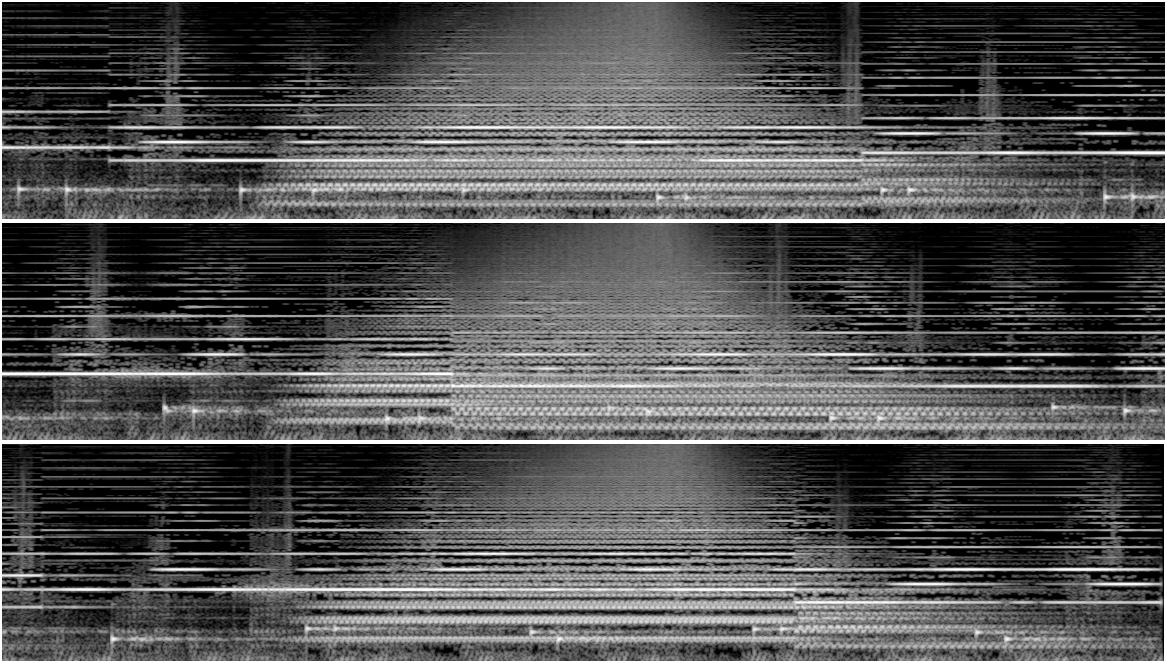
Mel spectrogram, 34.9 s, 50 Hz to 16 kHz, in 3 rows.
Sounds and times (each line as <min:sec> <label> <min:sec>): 0:00.0 Buchla-200-and-200e-modular-system 0:34.8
